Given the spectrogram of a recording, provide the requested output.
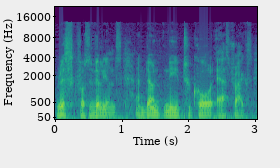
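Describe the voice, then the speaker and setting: This man has a dark, mellow tone and a fairly low pitch, somewhat breathy. He talks at a fairly quick pace with ordinary pitch variation. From Germany. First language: German. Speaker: journalist. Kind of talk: panel discussion.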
